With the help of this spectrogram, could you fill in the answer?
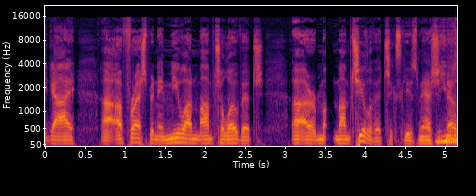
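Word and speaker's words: Momčilović: And I already, but I've been watching SportsCenter a lot this weekend, and none of the anchors say his name correctly. I believe Linda Kuhn called him Momcilovic. It's Momcilovic.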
